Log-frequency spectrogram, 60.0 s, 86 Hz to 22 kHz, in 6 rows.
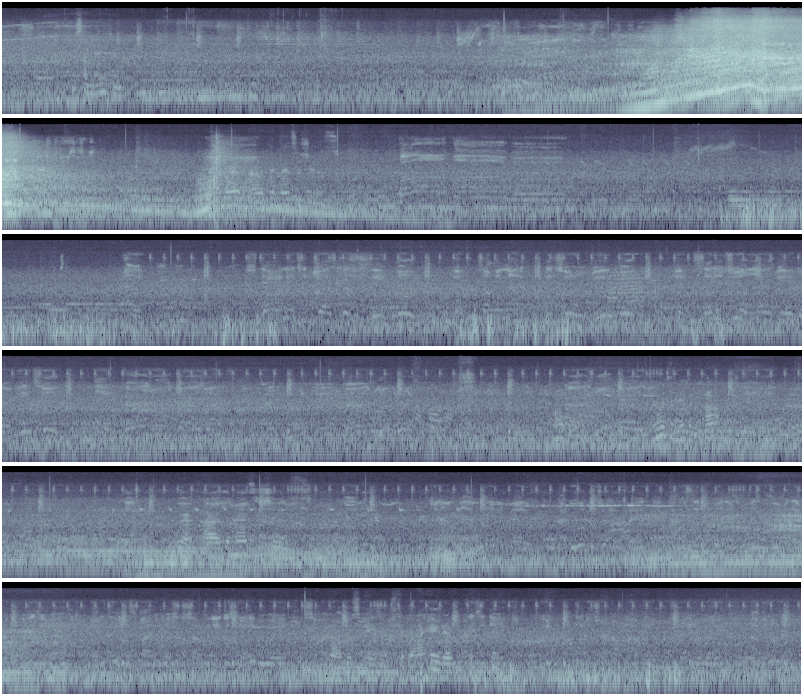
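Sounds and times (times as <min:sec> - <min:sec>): vehicle accelerating past: 0:06.0 - 0:13.4.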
